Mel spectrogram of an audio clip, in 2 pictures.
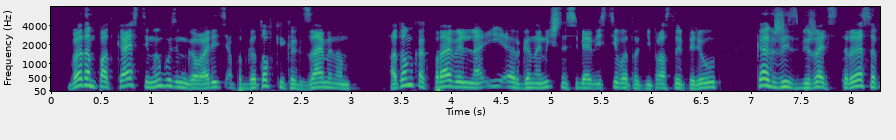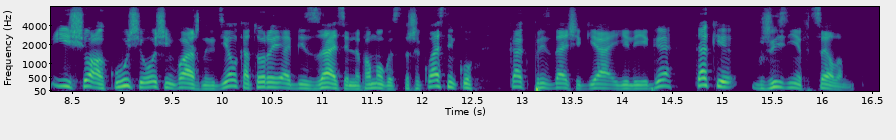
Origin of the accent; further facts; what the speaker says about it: Saint Petersburg, Russia; я парень из Купчино, из Санкт-Петербурга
